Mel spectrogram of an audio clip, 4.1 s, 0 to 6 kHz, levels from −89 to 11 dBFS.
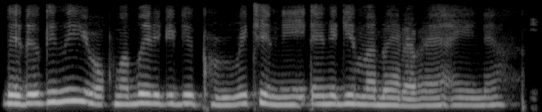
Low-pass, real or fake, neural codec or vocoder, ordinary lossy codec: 5.4 kHz; fake; codec, 24 kHz, 0.9 kbps, WavTokenizer, medium music audio release; none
